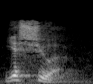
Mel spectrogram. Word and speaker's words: Yeshua: Yeshua was the name, as they would probably have pronounced it.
